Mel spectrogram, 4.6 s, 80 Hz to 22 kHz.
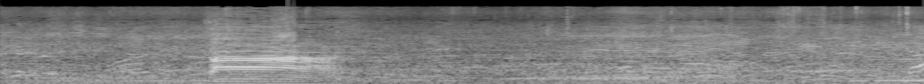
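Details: A cow (gabhi) at Aftabganj cattle market on 1 November 2025, among lean, bony animals for sale. One short, loud, harmonic moo with a low base lasting under a second, surrounded by traders' bargaining voices and steady crowd noise.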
